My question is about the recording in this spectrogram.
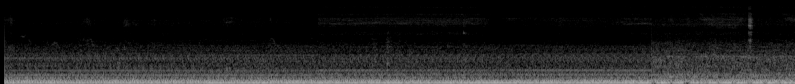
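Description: Excavator's diesel engine idling steadily, with a faint click near the end.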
